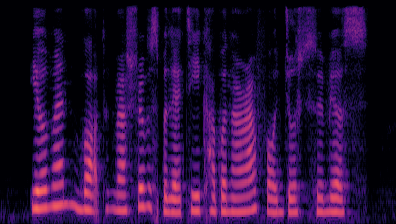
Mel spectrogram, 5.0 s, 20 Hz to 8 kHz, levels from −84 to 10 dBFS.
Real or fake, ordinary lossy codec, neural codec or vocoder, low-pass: fake; AAC, 32 kbps; codec, 24 kHz, 0.9 kbps, WavTokenizer, small release; 7.2 kHz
